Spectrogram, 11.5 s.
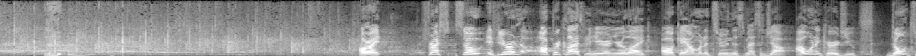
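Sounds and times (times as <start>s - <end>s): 
audience clapping: 0.0s - 5.1s
person whooping: 0.2s - 3.0s
speech: 0.6s - 1.2s, 4.5s - 11.4s.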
